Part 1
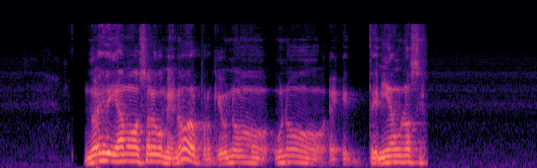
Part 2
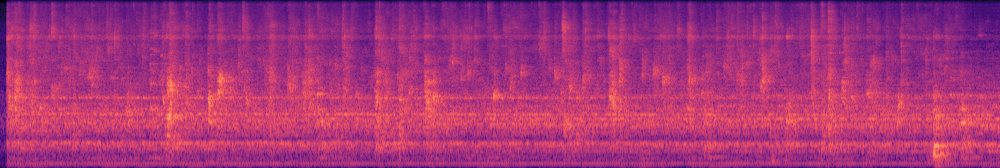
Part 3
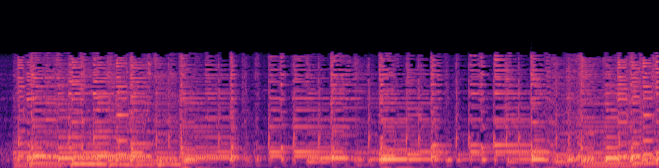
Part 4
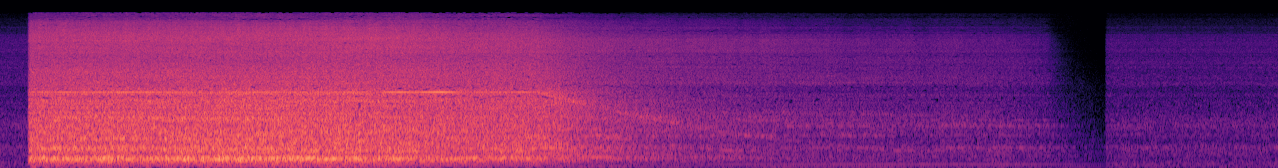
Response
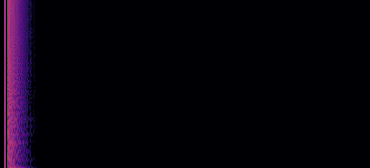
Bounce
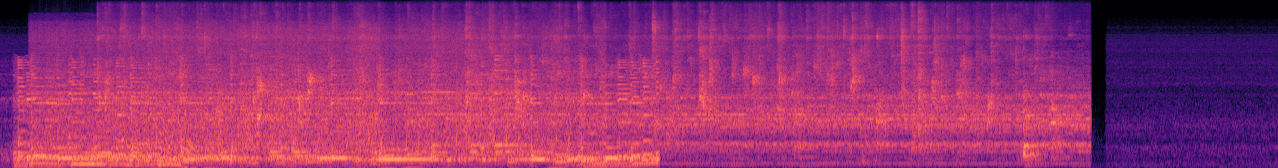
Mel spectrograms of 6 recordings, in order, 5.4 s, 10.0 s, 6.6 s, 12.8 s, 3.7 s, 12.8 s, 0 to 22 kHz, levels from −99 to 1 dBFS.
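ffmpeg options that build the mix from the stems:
-filter_complex "[0:a]volume=-3.5dB[a];[1:a]adelay=900,volume=-1dB[b];[2:a]equalizer=f=1.8k:t=o:w=0.27:g=10.5,volume=2dB,asplit=2[c][d];[d]volume=-12dB[e];[3:a]asoftclip=type=tanh:threshold=-13dB,volume=-4.5dB[f];[4:a]atrim=start_sample=2205[g];[e][g]afir=irnorm=-1:irlink=0[h];[a][b][c][f][h]amix=inputs=5:normalize=0,acompressor=threshold=-19dB:ratio=6"

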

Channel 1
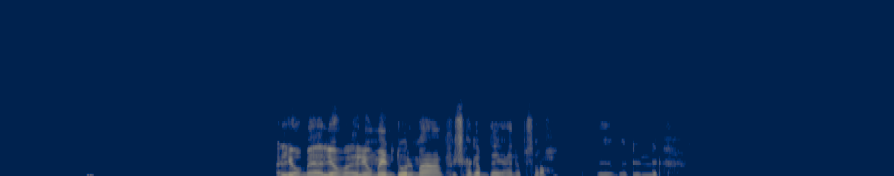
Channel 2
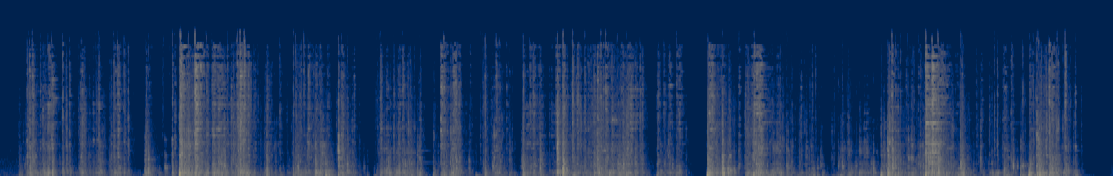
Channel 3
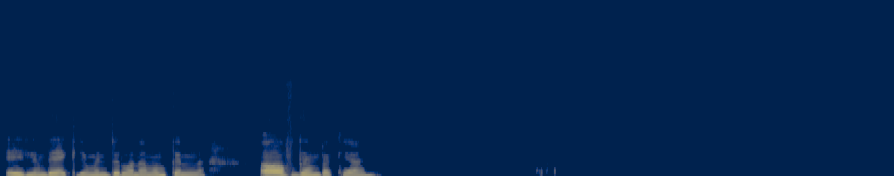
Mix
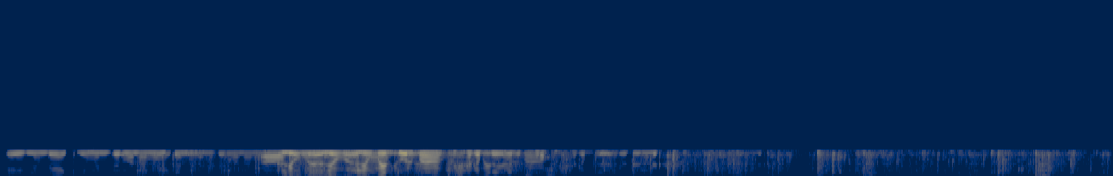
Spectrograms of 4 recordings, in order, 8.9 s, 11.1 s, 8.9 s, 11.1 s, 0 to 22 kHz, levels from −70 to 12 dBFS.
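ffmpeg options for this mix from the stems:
-filter_complex "[0:a]highshelf=f=2.3k:g=-8,volume=2dB,asplit=2[a][b];[b]volume=-17dB[c];[1:a]adelay=1100,volume=-16.5dB,asplit=2[d][e];[e]volume=-14dB[f];[2:a]aeval=exprs='sgn(val(0))*max(abs(val(0))-0.00447,0)':c=same,volume=-15.5dB,asplit=2[g][h];[h]volume=-9dB[i];[c][f][i]amix=inputs=3:normalize=0,aecho=0:1:1049:1[j];[a][d][g][j]amix=inputs=4:normalize=0,lowpass=f=2.8k:t=q:w=0.5098,lowpass=f=2.8k:t=q:w=0.6013,lowpass=f=2.8k:t=q:w=0.9,lowpass=f=2.8k:t=q:w=2.563,afreqshift=-3300"

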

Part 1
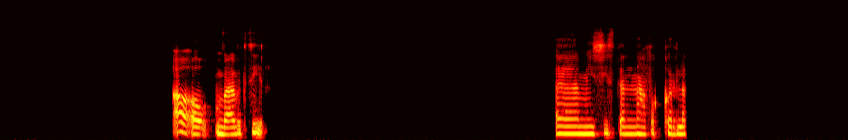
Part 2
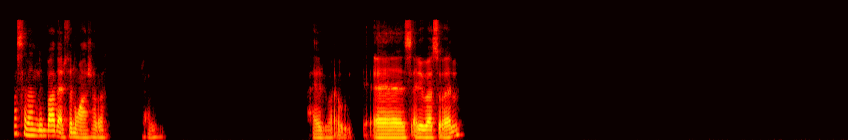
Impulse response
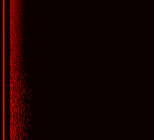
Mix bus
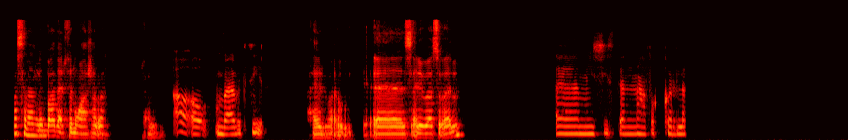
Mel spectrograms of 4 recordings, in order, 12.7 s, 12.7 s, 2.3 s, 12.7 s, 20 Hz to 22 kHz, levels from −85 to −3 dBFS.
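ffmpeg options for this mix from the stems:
-filter_complex "[0:a]lowshelf=f=190:g=-8.5,volume=-13dB[a];[1:a]aecho=1:1:4.7:0.85,acompressor=threshold=-28dB:ratio=12,highshelf=f=9.2k:g=11,volume=-3dB,asplit=2[b][c];[c]apad=whole_len=561511[d];[a][d]sidechaincompress=threshold=-50dB:ratio=8:attack=16:release=1150[e];[e][b]amix=inputs=2:normalize=0"

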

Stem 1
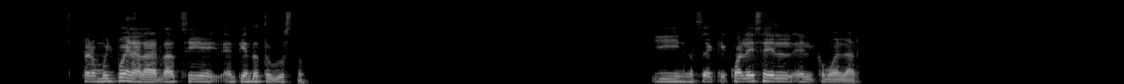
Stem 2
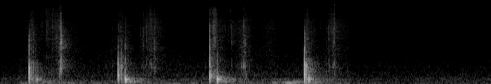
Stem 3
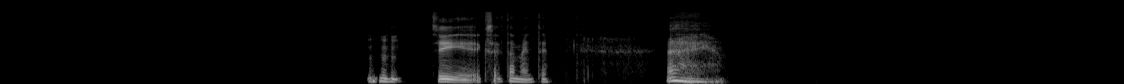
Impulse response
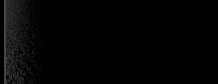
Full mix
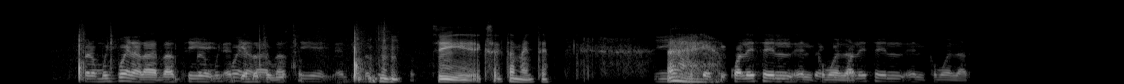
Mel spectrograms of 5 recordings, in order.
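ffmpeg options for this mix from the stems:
-filter_complex "[0:a]agate=range=-33dB:threshold=-46dB:ratio=3:detection=peak,volume=-1.5dB,asplit=3[a][b][c];[b]volume=-8dB[d];[1:a]crystalizer=i=10:c=0,adelay=500,volume=-5dB[e];[2:a]aeval=exprs='0.266*(cos(1*acos(clip(val(0)/0.266,-1,1)))-cos(1*PI/2))+0.0266*(cos(5*acos(clip(val(0)/0.266,-1,1)))-cos(5*PI/2))':c=same,volume=2.5dB[f];[c]apad=whole_len=238818[g];[e][g]sidechaincompress=threshold=-42dB:ratio=12:attack=26:release=337[h];[d]aecho=0:1:1119:1[i];[a][h][f][i]amix=inputs=4:normalize=0,highpass=330,lowpass=2.1k"

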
